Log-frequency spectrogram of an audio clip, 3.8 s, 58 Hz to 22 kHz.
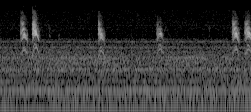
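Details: Spotted eagle-owl family at a Johannesburg nest, 21 October 2021, male bringing a rat for the female and two owlets: six sharp, high, hoarse chirps, a close pair, two singles, then another pair, above steady hum.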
